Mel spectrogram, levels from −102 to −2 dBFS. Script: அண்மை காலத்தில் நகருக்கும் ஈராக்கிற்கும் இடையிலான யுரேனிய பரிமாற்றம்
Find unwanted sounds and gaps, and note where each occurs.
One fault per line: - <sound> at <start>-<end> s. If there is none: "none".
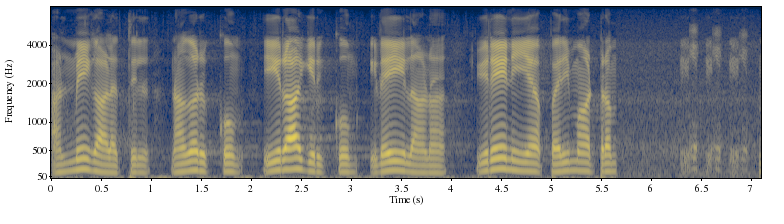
- laugh at 6.3-7.0 s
